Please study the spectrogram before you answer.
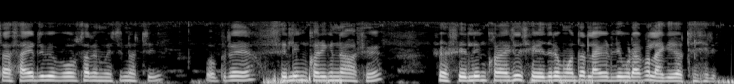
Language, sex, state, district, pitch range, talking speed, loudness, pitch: Odia, male, Odisha, Malkangiri, 175-190 Hz, 170 wpm, -14 LUFS, 180 Hz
